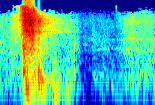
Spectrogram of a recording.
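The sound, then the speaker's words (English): A hunter's bow looses an arrow: one sharp, whip-like swish cracks out near the start, then fades into faint, low noise. “He shot an arrow right into the body of the male bird.”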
